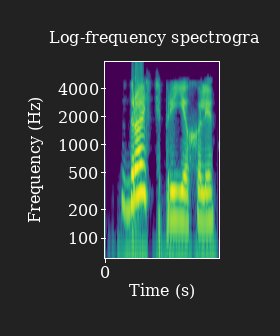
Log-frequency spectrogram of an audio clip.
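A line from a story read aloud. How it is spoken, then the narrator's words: Snorting. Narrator (Russian): фыркнула я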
